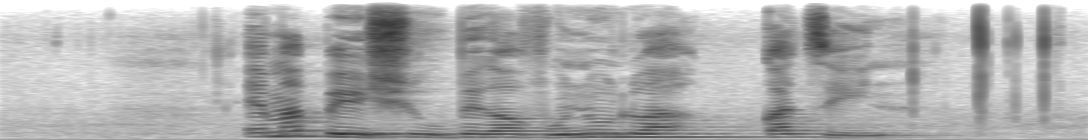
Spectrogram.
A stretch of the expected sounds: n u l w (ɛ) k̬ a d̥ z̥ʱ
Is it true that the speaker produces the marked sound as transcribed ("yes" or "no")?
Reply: no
